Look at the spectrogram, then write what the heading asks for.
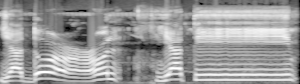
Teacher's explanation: آگے عین کو لام کے ساتھ ملائیں گے، لام کے اوپر جزم آ گئی ہے تو یہاں پہ کلکلا نہیں ہونا چاہیے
